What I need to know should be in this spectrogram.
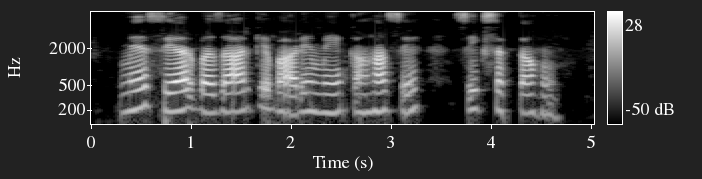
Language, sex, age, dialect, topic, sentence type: Hindi, female, 36-40, Marwari Dhudhari, banking, question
